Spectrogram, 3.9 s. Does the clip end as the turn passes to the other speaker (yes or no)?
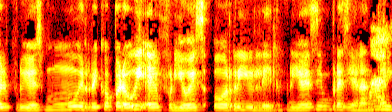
yes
